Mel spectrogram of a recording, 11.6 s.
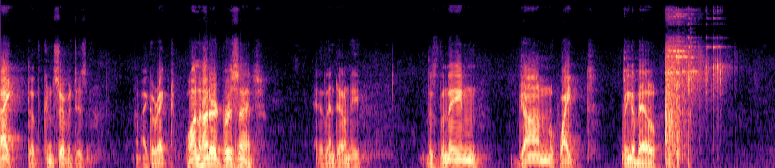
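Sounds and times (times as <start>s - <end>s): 
speech: 0.0s - 4.0s, 4.7s - 5.5s, 6.3s - 10.3s
drink glass tipping over with clinks and rattle: 9.4s - 11.1s.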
